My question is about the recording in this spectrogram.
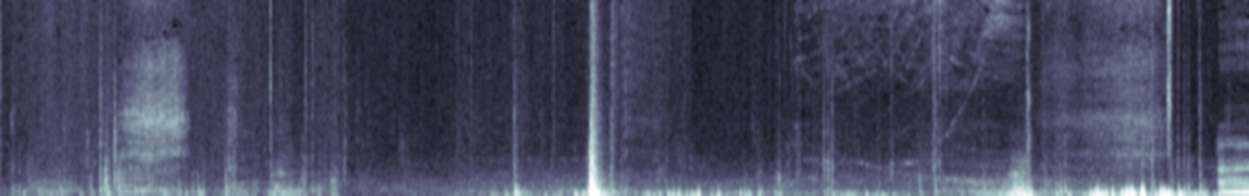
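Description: Handling and movement noises as a person gets out of a car and moves around it, with one sharp knock from the car door about six seconds in, the loudest sound.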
